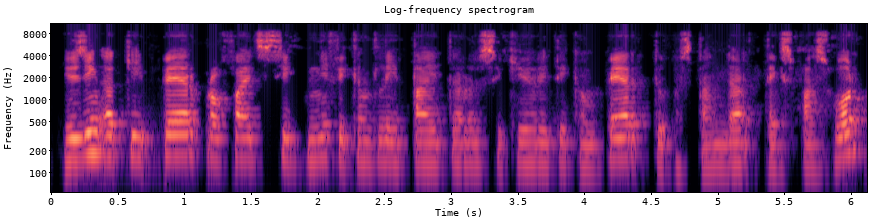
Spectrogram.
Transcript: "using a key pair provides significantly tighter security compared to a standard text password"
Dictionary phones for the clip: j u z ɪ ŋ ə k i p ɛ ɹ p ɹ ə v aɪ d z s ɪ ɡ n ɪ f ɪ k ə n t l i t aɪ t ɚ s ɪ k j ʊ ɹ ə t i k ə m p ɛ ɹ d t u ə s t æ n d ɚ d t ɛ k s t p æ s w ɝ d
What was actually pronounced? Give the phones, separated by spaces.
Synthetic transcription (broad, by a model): j u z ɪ ŋ ə k i p ɛ ɹ p ɹ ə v aɪ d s s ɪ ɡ n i f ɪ k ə n t l i t aɪ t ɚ s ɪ k j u ɹ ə t i k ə m p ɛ ɹ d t u ə s t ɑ n d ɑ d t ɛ k s p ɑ s w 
